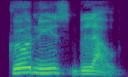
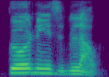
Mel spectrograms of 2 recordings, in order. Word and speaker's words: Königsblau: Bueno, se va a pronunciar como una e redonda en realidad. Entonces, Königsblau. Königsblau. Asegúrense de al hacer ese sonido es como hacer la letra e, pero con los labios redondos.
